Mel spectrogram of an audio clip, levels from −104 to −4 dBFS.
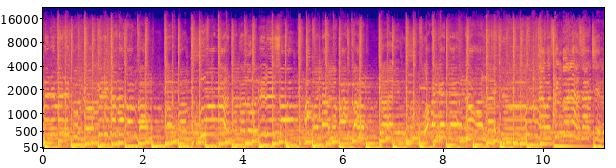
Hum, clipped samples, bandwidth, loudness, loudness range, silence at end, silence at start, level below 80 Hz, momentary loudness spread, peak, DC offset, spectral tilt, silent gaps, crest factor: none; under 0.1%; 17.5 kHz; -11 LUFS; 0 LU; 0 s; 0 s; -16 dBFS; 2 LU; 0 dBFS; under 0.1%; -5.5 dB/octave; none; 10 dB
